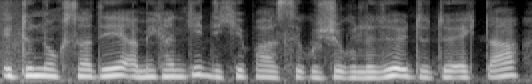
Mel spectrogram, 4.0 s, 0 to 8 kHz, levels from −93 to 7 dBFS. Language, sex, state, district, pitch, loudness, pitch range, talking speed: Nagamese, female, Nagaland, Dimapur, 190 Hz, -15 LUFS, 175-205 Hz, 165 wpm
